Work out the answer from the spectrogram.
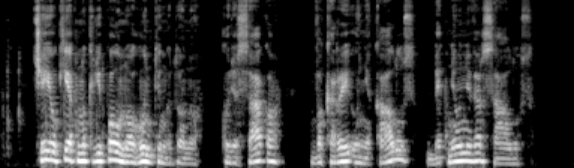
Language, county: Lithuanian, Kaunas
